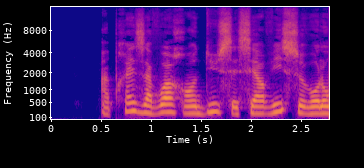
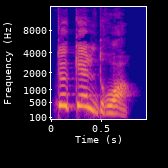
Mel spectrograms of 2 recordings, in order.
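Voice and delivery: loud indignant cry; cried out; 3 semitones higher, 7 dB louder than usual. Acted. Gentleman crying out at the groom, indignant. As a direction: throw his words back at him. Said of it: "s'écria le gentleman".

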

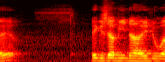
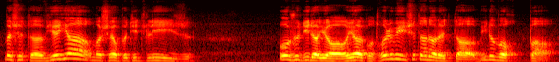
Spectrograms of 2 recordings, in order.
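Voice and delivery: put-on high, emphatic old aunt; exasperated aunt; 5 semitones higher, 3 dB louder than usual. Aunt arguing over her niece's love, agitated pleading. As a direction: plead and argue in a raised pitch. Aunt's figure in the story.

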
